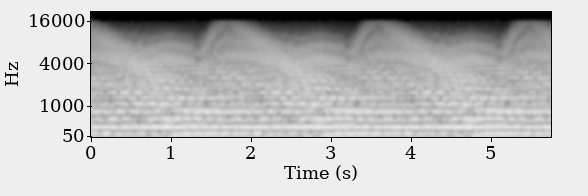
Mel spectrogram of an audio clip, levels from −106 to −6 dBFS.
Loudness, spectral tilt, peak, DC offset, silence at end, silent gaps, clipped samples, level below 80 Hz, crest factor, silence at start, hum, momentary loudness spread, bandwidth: -13 LUFS; -4 dB/octave; -4 dBFS; under 0.1%; 0 s; none; under 0.1%; -30 dBFS; 10 dB; 0 s; none; 2 LU; 15 kHz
